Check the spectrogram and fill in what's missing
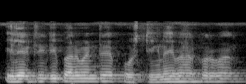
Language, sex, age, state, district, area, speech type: Odia, male, 60+, Odisha, Boudh, rural, spontaneous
